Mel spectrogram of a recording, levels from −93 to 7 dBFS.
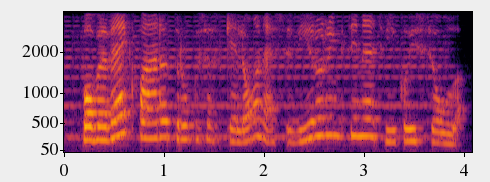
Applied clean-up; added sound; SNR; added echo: none; Bowed string instrument; 18 dB; none.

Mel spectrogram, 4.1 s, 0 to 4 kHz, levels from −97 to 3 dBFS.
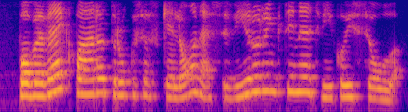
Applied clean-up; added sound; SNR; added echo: none; none; none; none.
